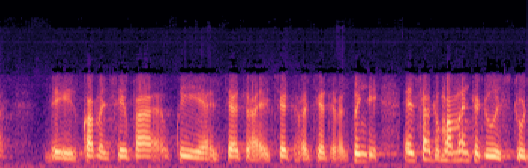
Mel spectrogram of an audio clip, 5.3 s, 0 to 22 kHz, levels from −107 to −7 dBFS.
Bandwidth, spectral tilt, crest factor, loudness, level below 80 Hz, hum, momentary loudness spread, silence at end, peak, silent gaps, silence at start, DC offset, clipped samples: 3.7 kHz; -8.5 dB/octave; 18 dB; -22 LUFS; -58 dBFS; none; 5 LU; 0 s; -4 dBFS; none; 0 s; under 0.1%; under 0.1%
